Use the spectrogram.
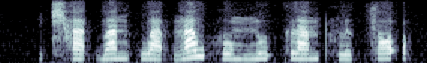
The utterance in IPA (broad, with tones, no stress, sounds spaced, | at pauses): t͡ɕʰ a˨˩ k̚ b a˧ n k w a˨˩ p̚ ŋ a˥˩ w h o˧ m n u˦˥ ʔ k l a˦˥ m pʰ l ɯ˨˩ k̚ s ɔ˥˩ ʔ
